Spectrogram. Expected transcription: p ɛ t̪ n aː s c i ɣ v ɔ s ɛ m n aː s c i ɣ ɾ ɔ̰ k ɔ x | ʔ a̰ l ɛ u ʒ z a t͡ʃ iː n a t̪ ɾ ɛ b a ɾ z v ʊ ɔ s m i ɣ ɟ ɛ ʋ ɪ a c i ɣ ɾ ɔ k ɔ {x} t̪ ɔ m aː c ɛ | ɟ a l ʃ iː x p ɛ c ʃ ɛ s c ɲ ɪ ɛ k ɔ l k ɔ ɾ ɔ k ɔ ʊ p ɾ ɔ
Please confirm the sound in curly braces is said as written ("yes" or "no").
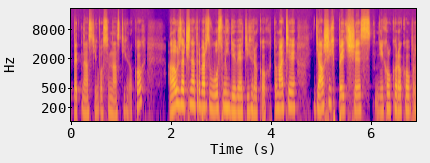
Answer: yes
